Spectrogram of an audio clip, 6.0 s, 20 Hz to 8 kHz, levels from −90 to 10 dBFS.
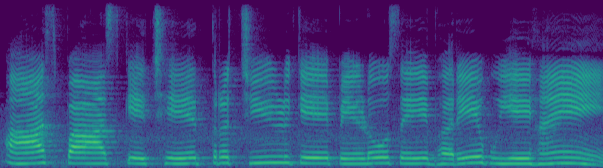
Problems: constant background noise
